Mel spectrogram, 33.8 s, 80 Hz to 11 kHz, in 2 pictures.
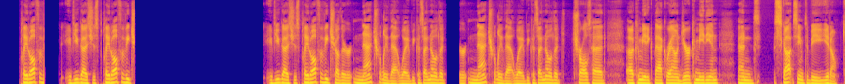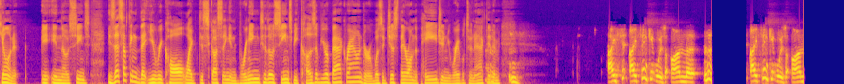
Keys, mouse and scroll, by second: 0.3 space, 0.8 space, 1.0 click, 1.1 space, 2.6 space, 2.7 click, 3.8 click, 5.1 click, 5.1 space, 6.8 ctrl+s, 8.0 click, 8.8 space, 9.1 click, 9.1 space, 10.4-11.5 drag, 12.0 click, 15.4-18.0 drag, 18.4 click, 19.5 click, 20.8-21.9 drag, 22.8 click, 23.6 click, 24.8 ctrl+s, 25.9-27.1 drag, 27.5 click, 28.4 click, 29.3 click, 31.0 space, 31.6 click, 31.8 space, 32.4 click, 32.9 space, 33.5 Delete.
